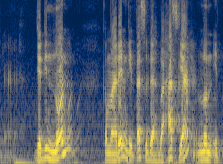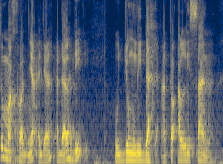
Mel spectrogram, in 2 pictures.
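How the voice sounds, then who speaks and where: A man teaching a tajwid lesson, explaining slowly and chanting short demonstration sounds. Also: medium pitch, fairly bright tone. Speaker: Quran recitation teacher.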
